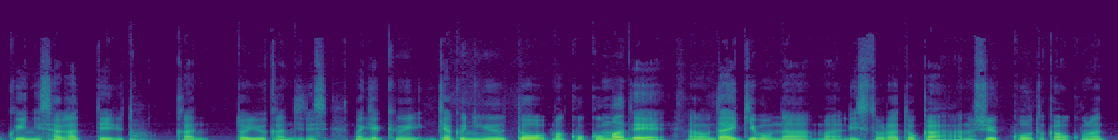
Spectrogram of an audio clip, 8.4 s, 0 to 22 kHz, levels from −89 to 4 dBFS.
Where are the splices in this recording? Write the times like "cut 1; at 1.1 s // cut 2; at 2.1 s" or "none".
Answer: cut 1; at 2.6 s // cut 2; at 5.1 s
